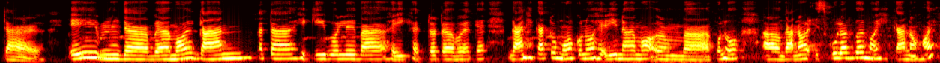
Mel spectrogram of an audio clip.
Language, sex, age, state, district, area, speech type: Assamese, female, 45-60, Assam, Tinsukia, rural, spontaneous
